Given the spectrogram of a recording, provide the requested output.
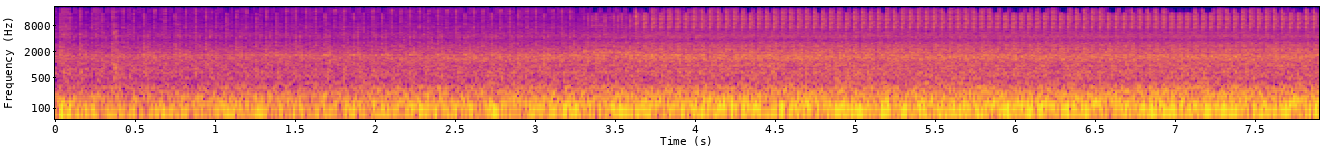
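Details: Toyota Tacoma TRD Off-Road (listed as 2023/2024) at idle. A fast, light, high-pitched ticking rides over the steady idle from 0:09 to 0:26 and again from 1:54 to 2:15, sharper later. The source is unknown.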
